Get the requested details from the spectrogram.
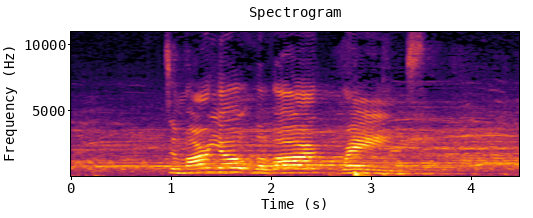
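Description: A young woman cheers loudly with excitement.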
